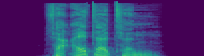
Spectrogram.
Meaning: inflection of vereitert: 1. strong genitive masculine/neuter singular 2. weak/mixed genitive/dative all-gender singular 3. strong/weak/mixed accusative masculine singular 4. strong dative plural
- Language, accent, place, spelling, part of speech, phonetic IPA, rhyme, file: German, Germany, Berlin, vereiterten, adjective / verb, [fɛɐ̯ˈʔaɪ̯tɐtn̩], -aɪ̯tɐtn̩, De-vereiterten.ogg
